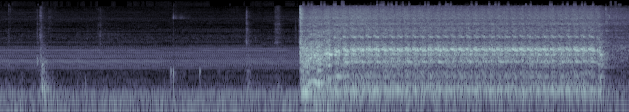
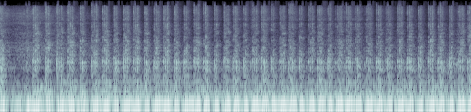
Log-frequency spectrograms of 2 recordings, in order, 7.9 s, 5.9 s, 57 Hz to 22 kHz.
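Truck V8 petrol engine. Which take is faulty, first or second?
first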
